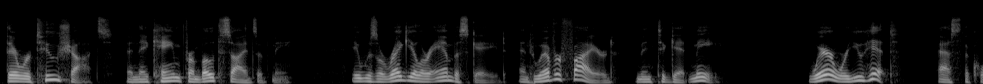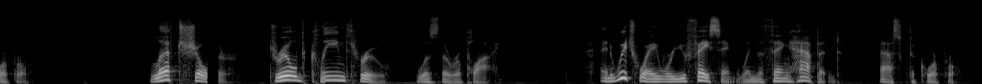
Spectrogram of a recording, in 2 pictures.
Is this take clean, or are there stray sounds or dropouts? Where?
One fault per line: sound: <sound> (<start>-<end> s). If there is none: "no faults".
sound: dropout (11.9-12.0 s)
